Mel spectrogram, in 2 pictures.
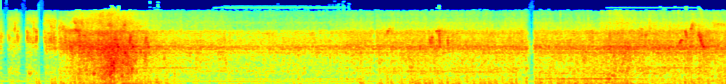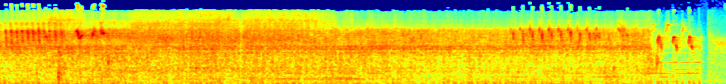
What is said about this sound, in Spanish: voy a poner sonido de pajarito y después voy a explicar por qué el mar tranquiliza. Mira, escucha esto.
